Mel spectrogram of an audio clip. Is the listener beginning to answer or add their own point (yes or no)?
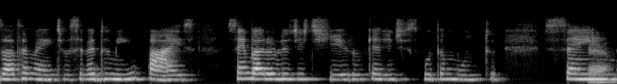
no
